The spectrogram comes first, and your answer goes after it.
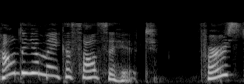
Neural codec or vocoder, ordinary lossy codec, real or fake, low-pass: none; MP3, 32 kbps; real; 7.2 kHz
